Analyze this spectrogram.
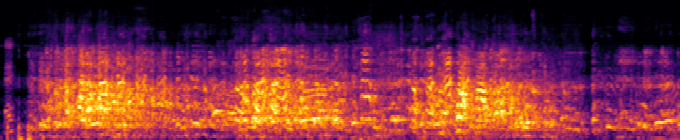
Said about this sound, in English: So that was like the laughter for like Friends or something, like one of them shows, Saved by the Bell or something like that.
